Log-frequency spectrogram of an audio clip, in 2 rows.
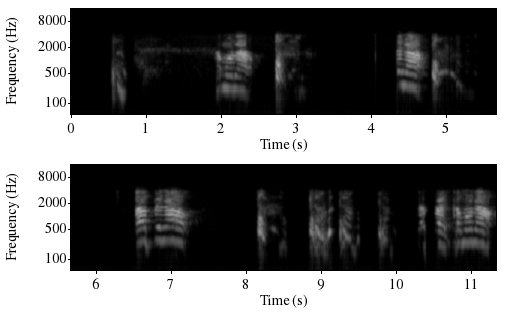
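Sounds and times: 
person coughing during a prayer: 0.6 - 0.8, 4.8 - 5.3, 8.2 - 10.0
softer raspy breath: 0.8 - 1.9
speech: 2.0 - 2.9, 4.4 - 5.1, 6.5 - 7.3, 8.2 - 9.6, 10.3 - 11.3.

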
